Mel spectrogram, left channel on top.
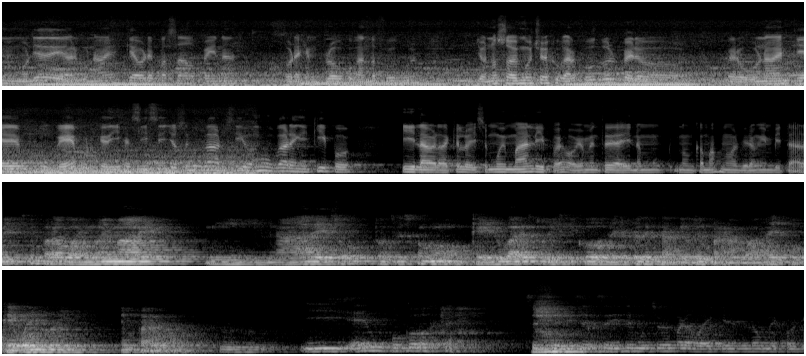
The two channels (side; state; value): both; different; correlation 0.01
